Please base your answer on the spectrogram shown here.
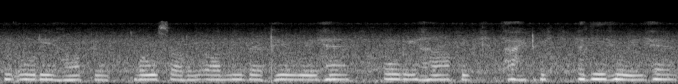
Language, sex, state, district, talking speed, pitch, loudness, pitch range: Hindi, female, Haryana, Rohtak, 150 wpm, 220 Hz, -15 LUFS, 215-225 Hz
